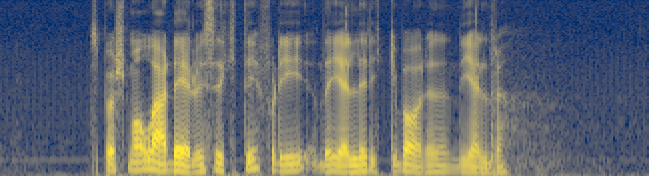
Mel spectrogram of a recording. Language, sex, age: Norwegian, male, 27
